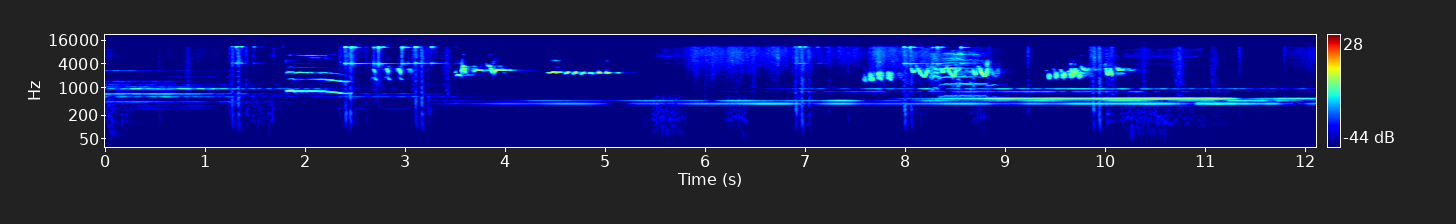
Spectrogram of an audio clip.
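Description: Meows of a cat in the video game What Remains of Edith Finch sound over a steady electronic drone, mixed with chirpy bird calls and rustling bursts, like game sound effects.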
